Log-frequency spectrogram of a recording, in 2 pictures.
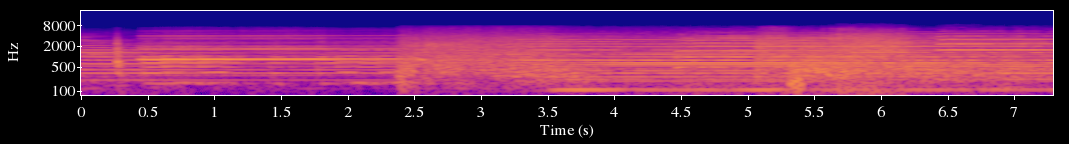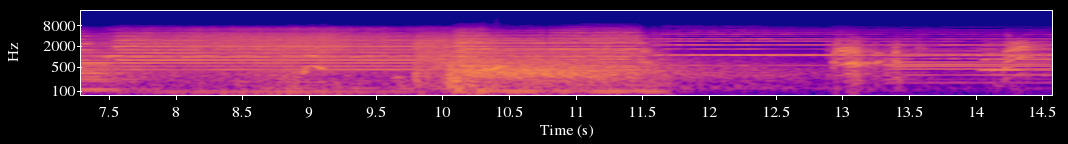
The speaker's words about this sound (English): What happened? I don't know. That model plane sailed through the window and dropped a bomb.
